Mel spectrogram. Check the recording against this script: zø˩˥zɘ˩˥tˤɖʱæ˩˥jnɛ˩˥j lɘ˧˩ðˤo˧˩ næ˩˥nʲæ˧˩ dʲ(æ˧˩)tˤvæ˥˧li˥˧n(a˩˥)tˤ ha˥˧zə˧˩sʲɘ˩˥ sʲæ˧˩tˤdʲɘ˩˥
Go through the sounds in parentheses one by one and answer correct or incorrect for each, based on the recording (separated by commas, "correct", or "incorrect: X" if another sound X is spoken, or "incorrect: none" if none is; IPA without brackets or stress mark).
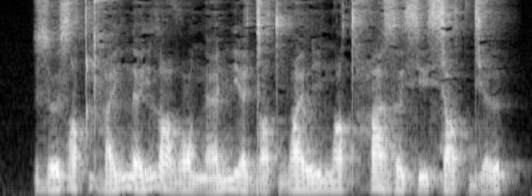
incorrect: a˧˩, incorrect: a˥˧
